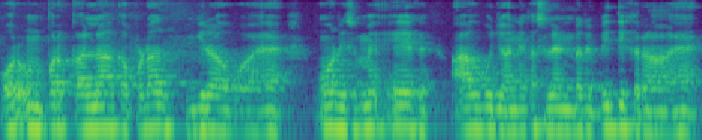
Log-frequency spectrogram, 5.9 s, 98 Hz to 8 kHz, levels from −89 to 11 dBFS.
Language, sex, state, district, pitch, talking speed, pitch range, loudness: Hindi, male, Uttar Pradesh, Shamli, 135 Hz, 185 wpm, 130-145 Hz, -15 LUFS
